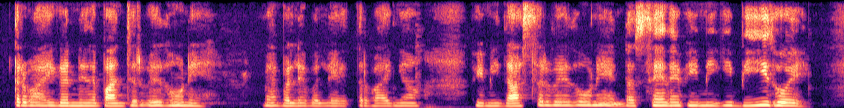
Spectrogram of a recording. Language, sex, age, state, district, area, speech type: Dogri, female, 30-45, Jammu and Kashmir, Samba, rural, spontaneous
